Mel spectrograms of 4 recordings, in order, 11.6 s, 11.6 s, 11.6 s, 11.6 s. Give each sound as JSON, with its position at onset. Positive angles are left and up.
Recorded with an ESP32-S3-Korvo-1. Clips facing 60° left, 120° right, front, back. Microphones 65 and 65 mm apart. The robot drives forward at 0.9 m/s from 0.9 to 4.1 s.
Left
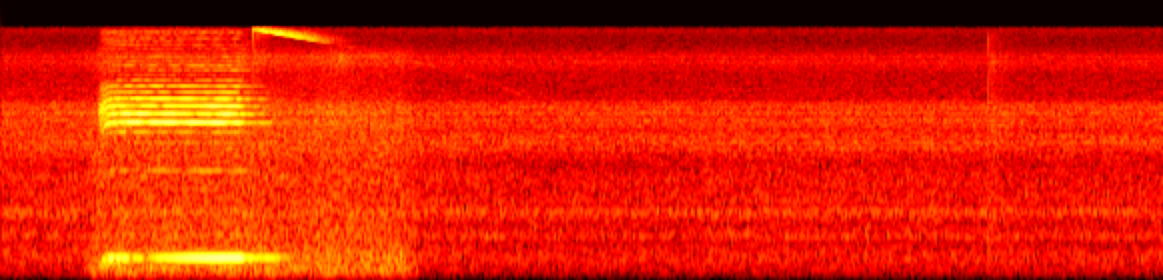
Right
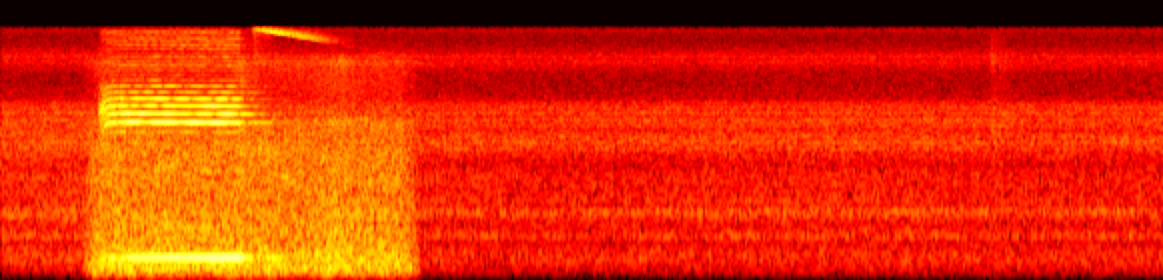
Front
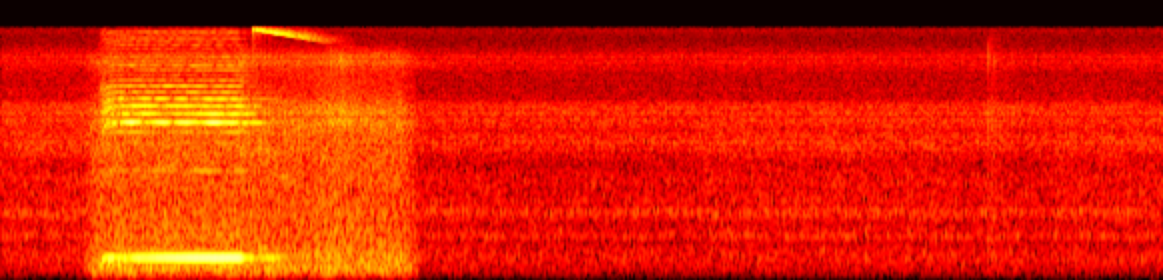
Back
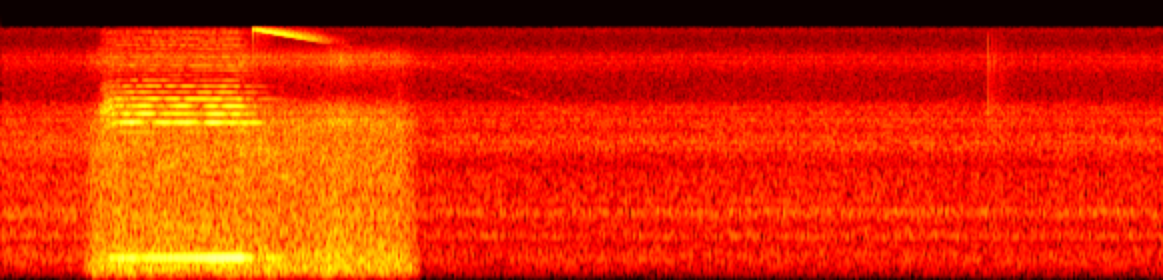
{"t": 1.0, "sound": "a phone buzzing", "azimuth_deg": -30, "distance_m": 4.0}
{"t": 2.5, "sound": "a camera shutter", "azimuth_deg": 50, "distance_m": 6.5}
